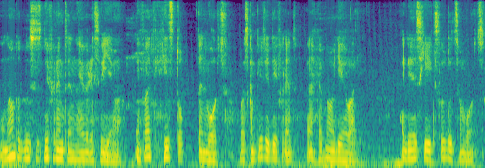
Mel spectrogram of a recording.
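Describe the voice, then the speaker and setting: Music plays behind a man with a non-native accent who speaks at a moderate pace in a fairly low voice. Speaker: programmer. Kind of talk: casual video narration.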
